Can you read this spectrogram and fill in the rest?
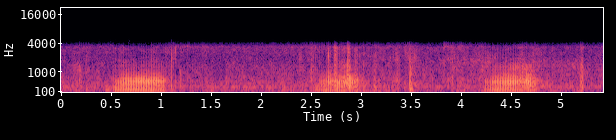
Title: My 14 year old dog snores so loud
